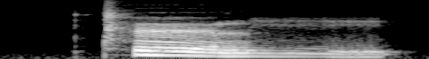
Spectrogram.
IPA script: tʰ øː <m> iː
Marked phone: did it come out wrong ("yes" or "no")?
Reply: no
